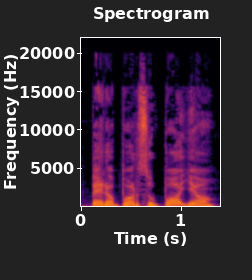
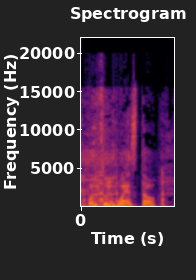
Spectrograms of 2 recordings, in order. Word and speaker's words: por supuesto: Pero por su pollo. Of course I can. You don't say it like that in Spanish. You say por supuesto.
